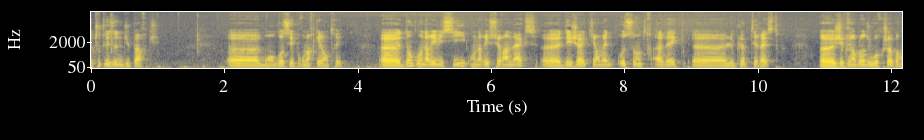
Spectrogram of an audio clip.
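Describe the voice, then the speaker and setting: Dark-voiced man, casual and halting. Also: mid-range voice. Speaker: host presenting his zoo build. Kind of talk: casual game build walkthrough commentary.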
